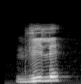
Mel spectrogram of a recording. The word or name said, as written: vile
